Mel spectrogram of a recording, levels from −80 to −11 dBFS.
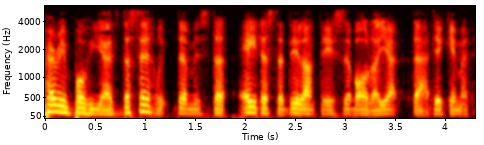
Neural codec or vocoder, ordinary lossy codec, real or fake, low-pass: codec, 16 kHz in and 24 kHz out, 0.4 kbps, LongCat-Audio-Codec, fine tuned four codebook decoder; MP3, 32 kbps; fake; 5.4 kHz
